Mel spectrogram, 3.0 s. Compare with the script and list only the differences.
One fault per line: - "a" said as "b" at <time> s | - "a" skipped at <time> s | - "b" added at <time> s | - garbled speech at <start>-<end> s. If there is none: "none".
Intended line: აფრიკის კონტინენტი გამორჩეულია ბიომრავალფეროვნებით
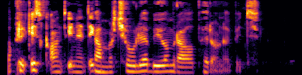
none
